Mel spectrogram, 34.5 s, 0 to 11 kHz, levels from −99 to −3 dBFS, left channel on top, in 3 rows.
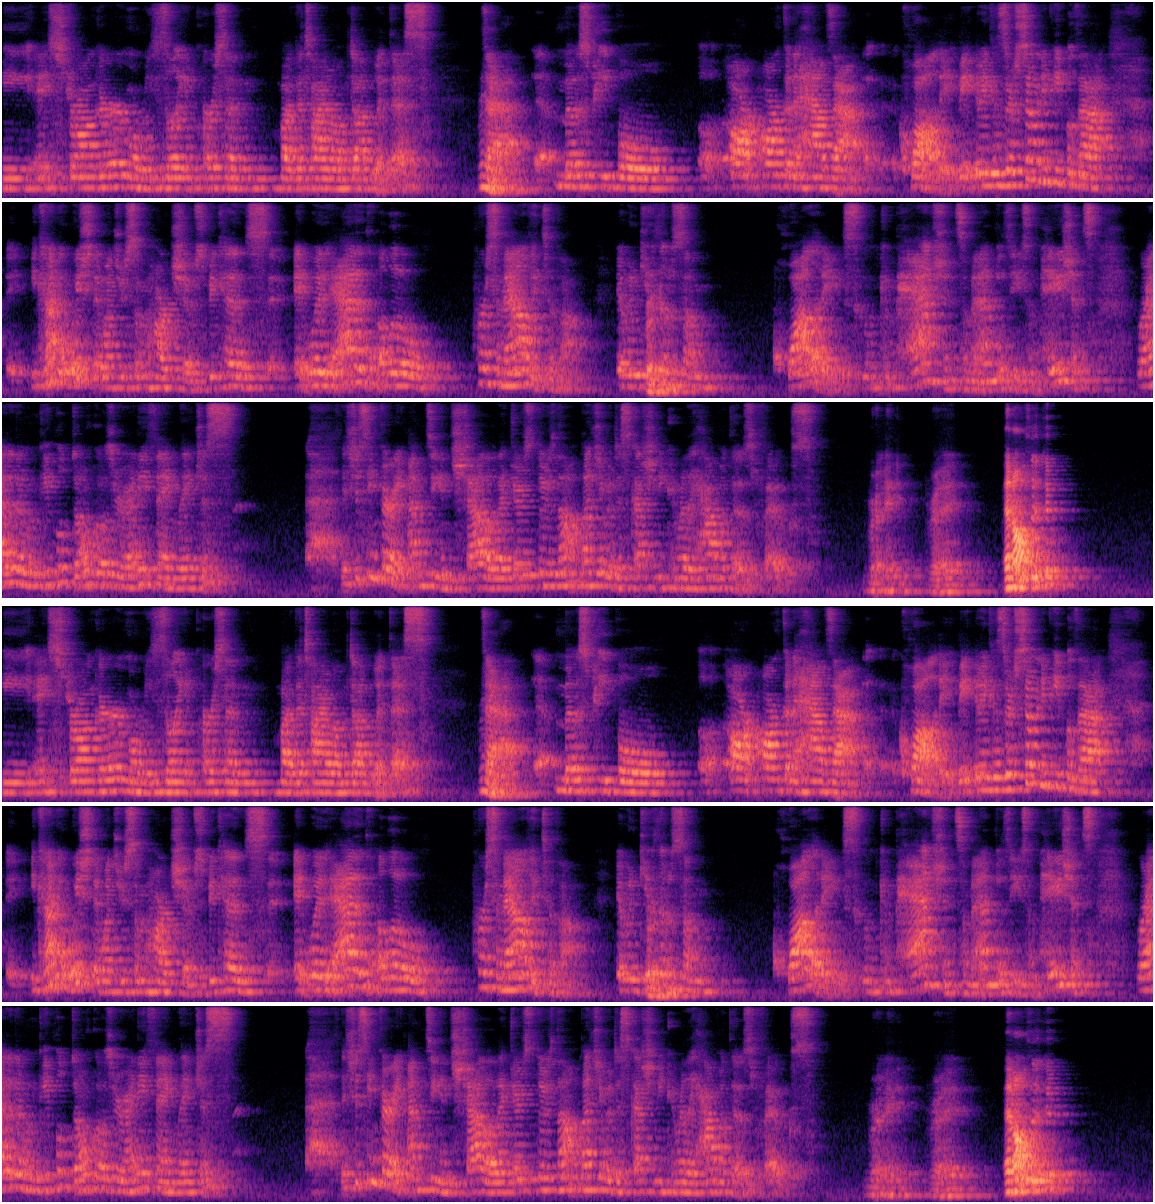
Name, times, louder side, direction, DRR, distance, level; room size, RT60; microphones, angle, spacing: voice 1, 0.0-4.2 4.8-6.6 7.0-8.7 9.0-14.1 14.4-15.8 16.2-17.2 17.7-18.6 19.2-25.3 26.0-31.1, right 1 dB, 25° right, -3 dB, 0.8 m, -32 dB
voice 2, 31.7-32.0 32.3-32.6 33.0-33.5, left 2 dB, 60° left, 1 dB, 0.5 m, -24 dB
2.5 x 2.1 x 2.8 m, 0.72 s
head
